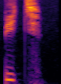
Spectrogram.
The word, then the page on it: boire: [bwaːʁ]; /bwaʁ/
